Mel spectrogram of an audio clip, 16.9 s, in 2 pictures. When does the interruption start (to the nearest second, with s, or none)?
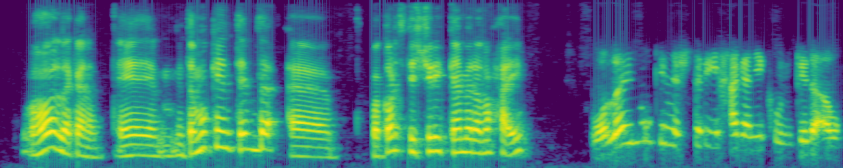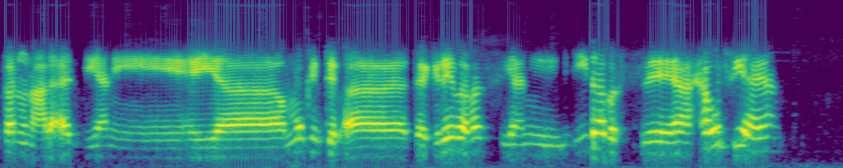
none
